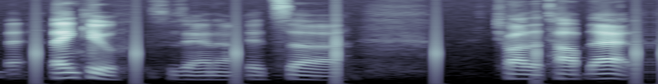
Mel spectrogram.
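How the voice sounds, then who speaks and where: Man, host pastor, earnest, halting delivery, informal church address, medium pitch, clear background noise. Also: steady tone. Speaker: host pastor introducing a guest. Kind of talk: informal church introduction and spoken prayer. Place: church service, addressing congregation.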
